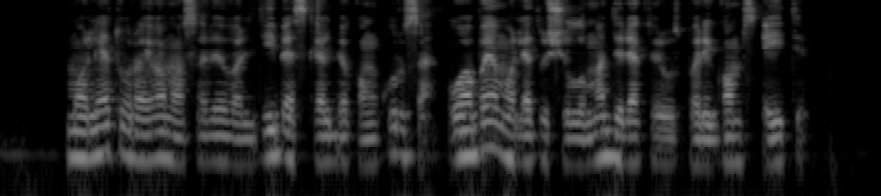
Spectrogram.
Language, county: Lithuanian, Alytus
